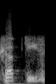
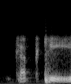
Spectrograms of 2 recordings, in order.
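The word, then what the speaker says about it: Cupka: It's C-U-P-K-A, that is? – But it's pronounced Cupty, thank you. – Cupty. – Cupkey, yes. – Interesting. – Like it had an E on the end, but it's got an A.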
